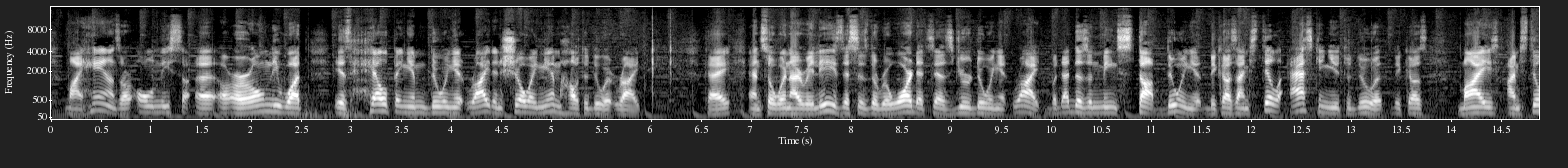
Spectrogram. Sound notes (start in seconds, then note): 5.9 clicks tongue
